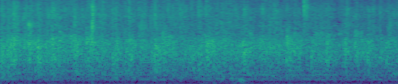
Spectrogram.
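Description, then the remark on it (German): Steady applause from an audience, a dense wash of many clapping hands at an even, loud level throughout, with no talking. “Applaus für euch.”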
